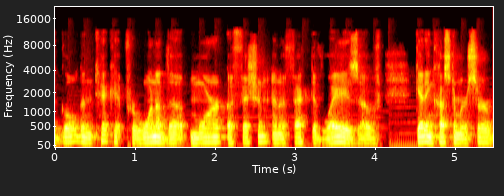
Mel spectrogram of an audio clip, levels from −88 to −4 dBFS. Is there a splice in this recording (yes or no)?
no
